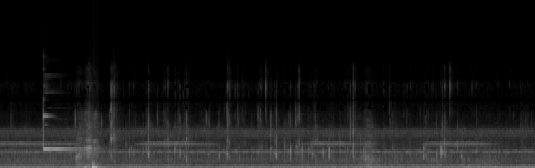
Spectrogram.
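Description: A cat crunching and chewing a beetle, with small scattered clicks of chewing. About a second in, a bell-like ding and then a sharp click, the loudest sound, in the manner of a subscribe-button sound effect.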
